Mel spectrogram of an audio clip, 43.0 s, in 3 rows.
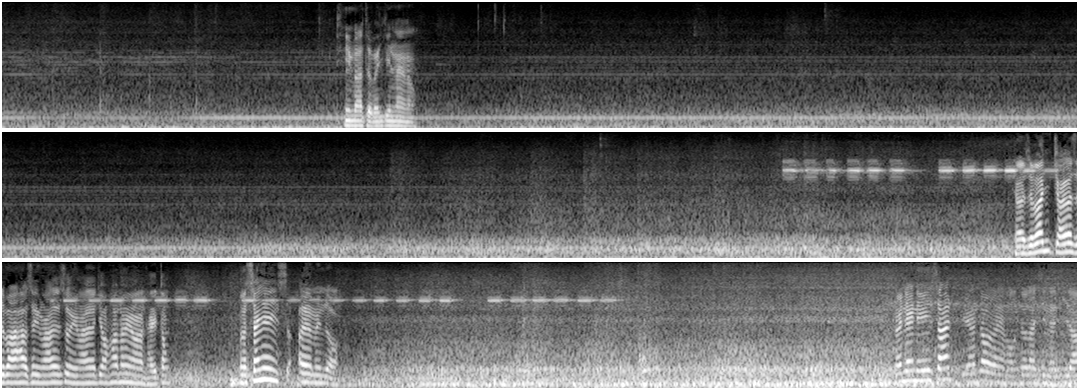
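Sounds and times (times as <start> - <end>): steady hum: 0.0 - 21.2, 22.7 - 43.0
train approaching rumble: 0.0 - 43.0
rapid high-pitched beeping: 24.8 - 37.1.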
